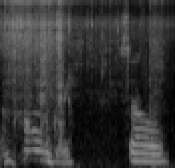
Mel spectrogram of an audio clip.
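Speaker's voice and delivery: usual speaking voice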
